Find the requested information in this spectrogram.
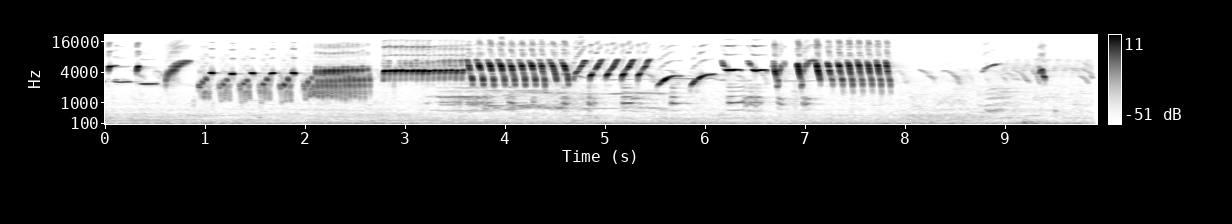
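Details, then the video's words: Canary singing a long training song: bright rapid trills, buzzy rolled notes and swooping upslurred whistles in quick succession, with fast repeated pulses mid-phrase and a short quieter pause near the end. "The Best Canary Singing Video Ever!"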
